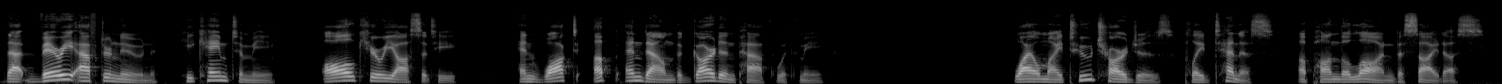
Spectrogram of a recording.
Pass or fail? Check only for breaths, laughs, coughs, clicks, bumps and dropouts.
pass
